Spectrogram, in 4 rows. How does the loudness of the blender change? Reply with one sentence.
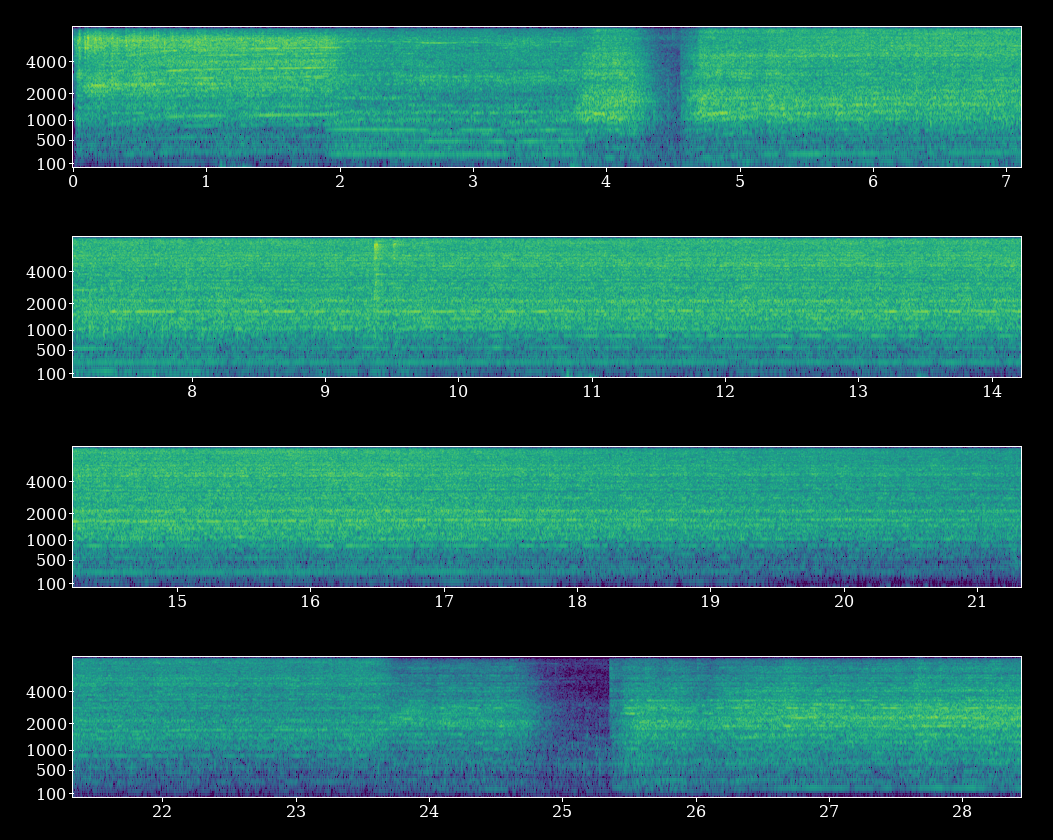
The loudness of the blender goes down.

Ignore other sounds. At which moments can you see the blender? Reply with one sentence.
You can hear the blender from 0.0 to 28.4 s.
